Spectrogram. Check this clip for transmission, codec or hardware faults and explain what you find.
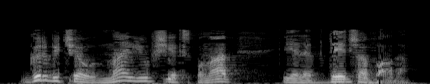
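The speech carries heavy codec damage for its whole length, most likely AAC compression. Nothing reaches above 5.1 kHz, so it sounds dull, and sustained sounds and sibilants have a smeared, warbling, fizzy texture. That points to a very low bitrate, around 12 kbps: the encoder quantises each frame coarsely, leaving spectral holes. The warble and fizz set it apart from a plain low-pass filter, which would only sound muffled.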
